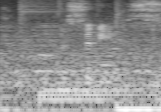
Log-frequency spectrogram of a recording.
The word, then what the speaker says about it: lascivious: no hold Let me how is this pronounced? Lascivious. Lasciviously.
